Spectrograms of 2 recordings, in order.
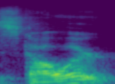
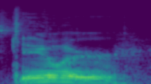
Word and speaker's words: scalar: Is it scholar or scalar? Scholar or scalar? Oh gosh, I can't mess up on the first sentence here. I think it's scalar pronunciation. Scalar. Scalar, okay, we were right.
